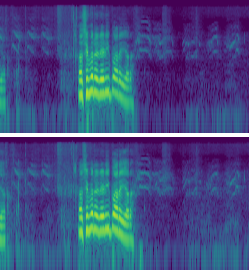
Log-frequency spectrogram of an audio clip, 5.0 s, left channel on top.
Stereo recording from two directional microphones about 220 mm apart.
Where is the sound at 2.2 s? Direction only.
15° right (ahead or behind).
